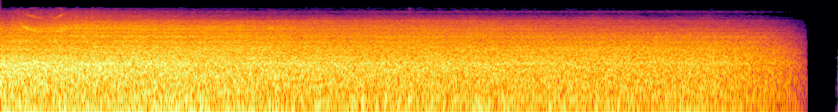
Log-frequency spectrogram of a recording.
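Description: Freight train running on the rails: a dense, steady rumble and rush that slowly fades, then cuts off suddenly near the end.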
